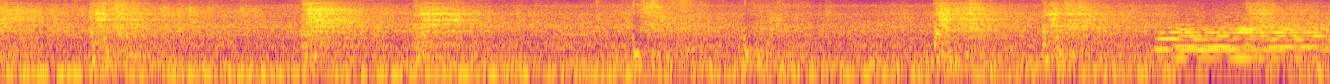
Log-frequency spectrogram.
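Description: Upaban Express passenger coaches rolling past along the platform: a steady low rumble with irregular clacks of the wheels over rail joints. A short pitched horn-like toot sounds near the end.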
